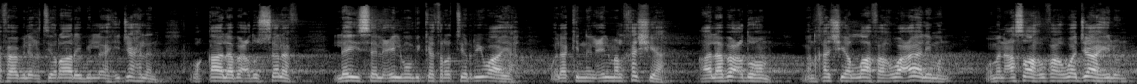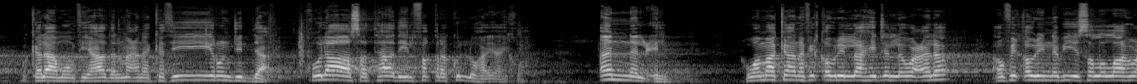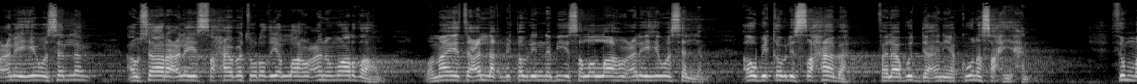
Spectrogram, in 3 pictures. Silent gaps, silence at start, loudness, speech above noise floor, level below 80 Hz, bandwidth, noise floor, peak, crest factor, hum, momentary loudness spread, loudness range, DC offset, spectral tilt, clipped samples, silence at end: none; 0 s; -20 LUFS; 32 dB; -64 dBFS; 19 kHz; -52 dBFS; -2 dBFS; 18 dB; none; 13 LU; 4 LU; under 0.1%; -3 dB/octave; under 0.1%; 0 s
